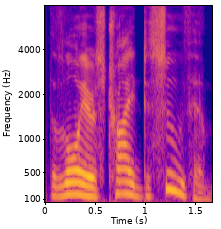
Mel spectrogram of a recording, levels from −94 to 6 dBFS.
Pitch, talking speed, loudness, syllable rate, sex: 155 Hz, 215 wpm, -15 LUFS, 4.9 syllables/s, male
